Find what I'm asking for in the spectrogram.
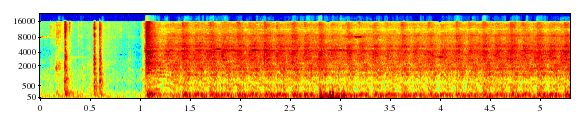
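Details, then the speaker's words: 1977 Ford Escort Mark 2 just brought home: starter cranks the engine at a steady beat for seconds but it never fires; fuel gauge not moving, tank suspected dry. "Yeah. Yeah. So, she's winding over. Okay. We'll go back and just have a look here."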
